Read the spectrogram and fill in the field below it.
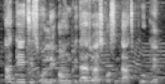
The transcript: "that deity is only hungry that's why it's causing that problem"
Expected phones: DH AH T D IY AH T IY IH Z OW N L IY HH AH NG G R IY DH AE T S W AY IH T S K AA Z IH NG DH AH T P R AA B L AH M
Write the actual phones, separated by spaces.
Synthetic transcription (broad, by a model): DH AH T D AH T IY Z OW N L IY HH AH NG G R IY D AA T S W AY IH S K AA S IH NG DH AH T P R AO B L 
